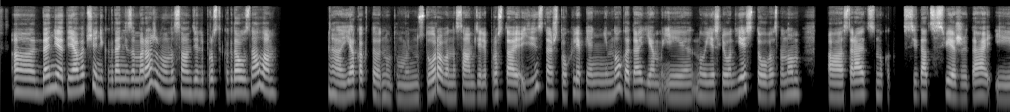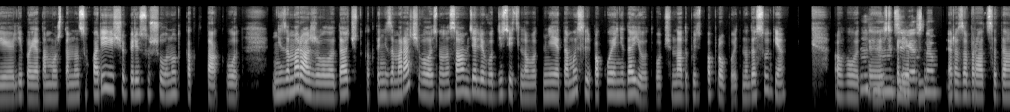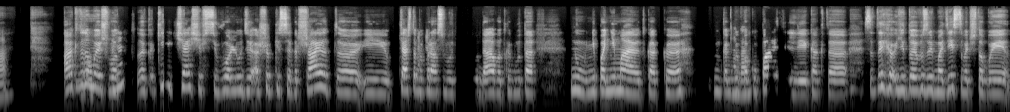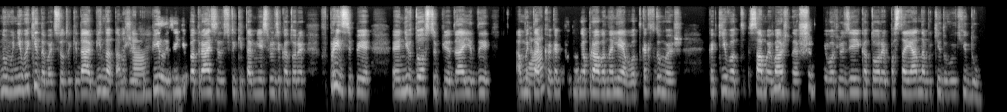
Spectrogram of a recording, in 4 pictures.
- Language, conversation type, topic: Russian, podcast, Какие у вас есть советы, как уменьшить пищевые отходы дома?
- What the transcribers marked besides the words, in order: laughing while speaking: "этой"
